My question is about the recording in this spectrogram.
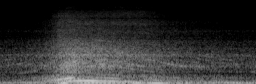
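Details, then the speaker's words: Mercedes SL600 V12 after mass airflow sensor wiring repair, stationary, heard from inside: throttle blip climbs smoothly and falls back to steady idle without hesitation; normal acceleration rev. "Ron stationary the idle is not jumping we get in just to show you how it runs inside rock steady idle as a smell out of the exhaust acceleration"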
